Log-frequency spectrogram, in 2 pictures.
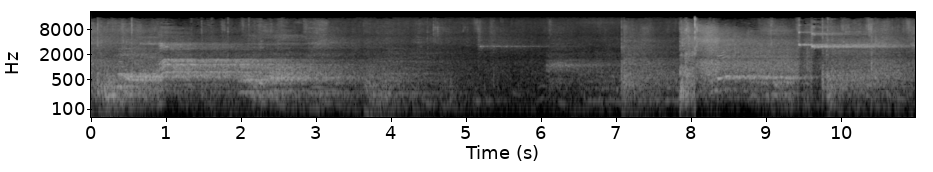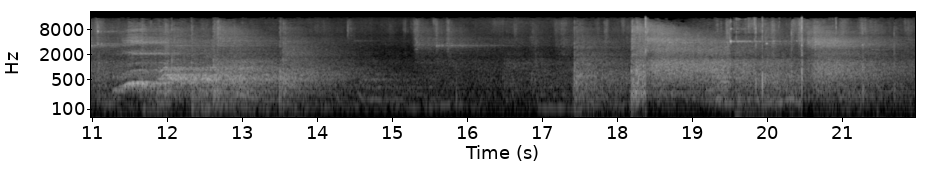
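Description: Players' shoes squeak on the hard floor.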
